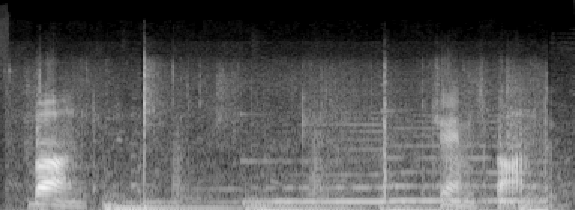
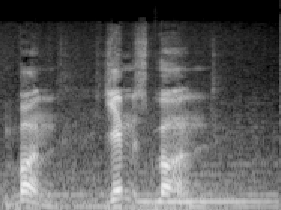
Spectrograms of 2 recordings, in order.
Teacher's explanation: By default, we put the main accent of a phrase on its last content word, but if that word is given information, English typically de-accentuates or de-accents it. And the main accent shifts onto the last thing that's new, in this case, James. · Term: deaccenting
